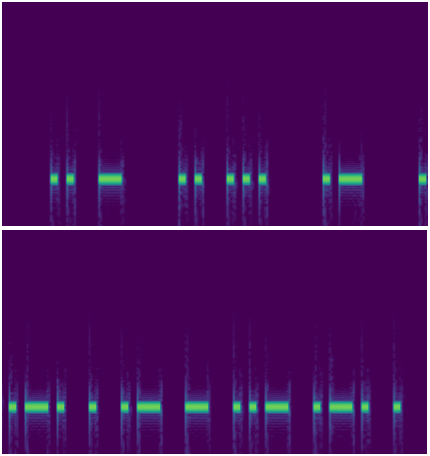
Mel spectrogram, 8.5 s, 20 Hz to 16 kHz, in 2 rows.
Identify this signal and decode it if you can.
Morse code, heard as a keyed tone, about 16 wpm, 700 Hz. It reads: IT IS A FEATURE
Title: Sentences from Top 1000 Words - Review Part 5 - 15wpm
